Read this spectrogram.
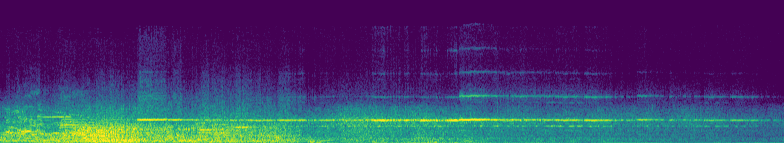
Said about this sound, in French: Capitaine! Un rapide qui arrive derrière le nôtre. Il l'a pas vu.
